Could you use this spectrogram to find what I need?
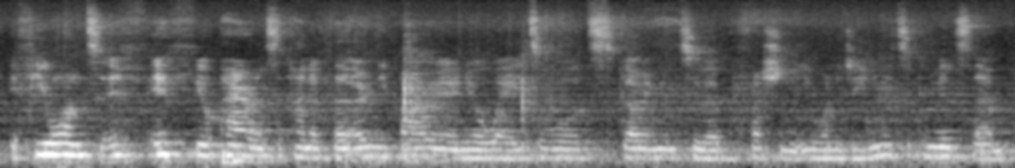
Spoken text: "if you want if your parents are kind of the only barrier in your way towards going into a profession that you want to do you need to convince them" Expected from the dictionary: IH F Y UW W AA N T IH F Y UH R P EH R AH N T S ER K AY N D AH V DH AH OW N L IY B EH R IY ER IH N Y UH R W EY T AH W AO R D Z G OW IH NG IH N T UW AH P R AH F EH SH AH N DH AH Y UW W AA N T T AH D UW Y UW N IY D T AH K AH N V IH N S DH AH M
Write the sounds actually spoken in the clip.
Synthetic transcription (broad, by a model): IH F Y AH W AA N T IH F Y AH P EH R AH N T S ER K AY N D AH V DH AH OW N L IY B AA IY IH IH N Y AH W EY T AH W AO D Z G OW IH NG IH N T UW AH P R AH F EH SH AH N DH AH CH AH W AA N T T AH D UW Y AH N IY D T AH K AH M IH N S DH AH M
